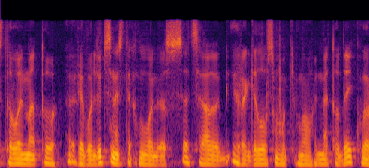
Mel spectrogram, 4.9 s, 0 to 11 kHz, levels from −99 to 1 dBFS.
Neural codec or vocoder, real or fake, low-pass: codec, 16 kHz, 2 kbps, X-Codec, HuBERT features, trained on general audio; fake; 7.2 kHz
